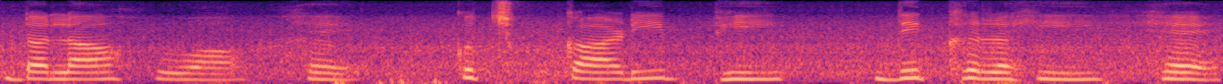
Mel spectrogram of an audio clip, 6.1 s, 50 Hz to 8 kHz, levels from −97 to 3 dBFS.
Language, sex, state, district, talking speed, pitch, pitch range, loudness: Hindi, female, Madhya Pradesh, Dhar, 90 wpm, 235 Hz, 230-245 Hz, -16 LUFS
